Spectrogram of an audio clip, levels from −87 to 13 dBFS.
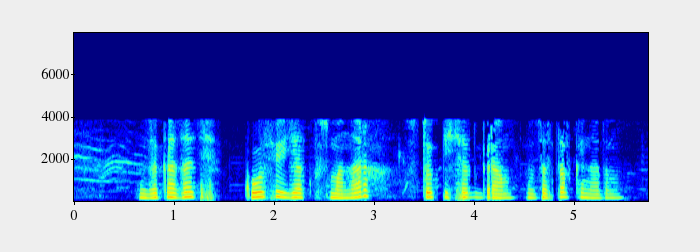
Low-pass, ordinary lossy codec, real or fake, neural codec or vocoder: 7.2 kHz; AAC, 16 kbps; real; none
